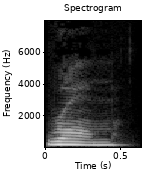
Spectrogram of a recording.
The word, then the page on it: rom: American English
